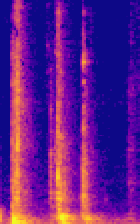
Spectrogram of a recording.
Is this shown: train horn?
no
